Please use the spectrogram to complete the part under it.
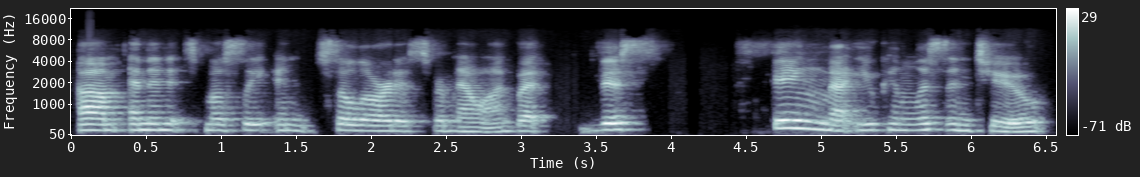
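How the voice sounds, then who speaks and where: Low-voiced middle-aged woman in echoey room. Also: unhurried. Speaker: interview guest, theatre creator. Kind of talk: reflective casual conversation.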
